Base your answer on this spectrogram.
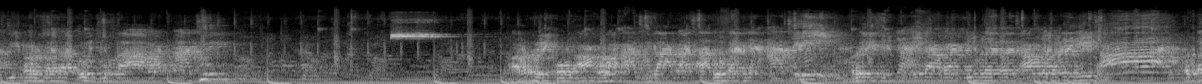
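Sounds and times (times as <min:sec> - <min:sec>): background music: 0:00.0 - 0:12.0
referee's whistle blast: 0:03.9 - 0:04.6.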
